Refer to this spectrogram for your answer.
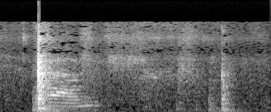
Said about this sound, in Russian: Давайте закроем дверь, потому что так дует.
